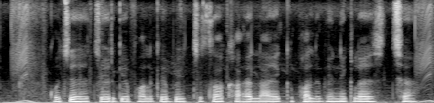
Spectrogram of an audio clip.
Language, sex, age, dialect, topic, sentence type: Maithili, male, 18-24, Angika, agriculture, statement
